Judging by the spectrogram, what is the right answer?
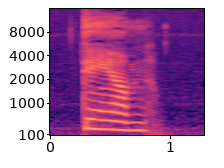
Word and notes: damn: American English

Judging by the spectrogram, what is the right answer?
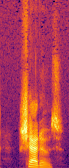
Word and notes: shadows: American English

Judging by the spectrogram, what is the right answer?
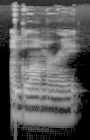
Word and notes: agglomerate: American English

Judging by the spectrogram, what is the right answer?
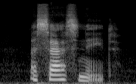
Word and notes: assassinate: American English

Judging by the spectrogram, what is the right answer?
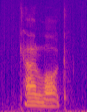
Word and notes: catalogue: American English

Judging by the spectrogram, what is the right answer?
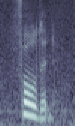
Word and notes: folded: American English

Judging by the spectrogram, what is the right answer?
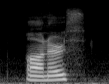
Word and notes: honors: American English

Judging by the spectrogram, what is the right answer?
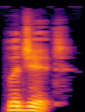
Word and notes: legit: Australian English

